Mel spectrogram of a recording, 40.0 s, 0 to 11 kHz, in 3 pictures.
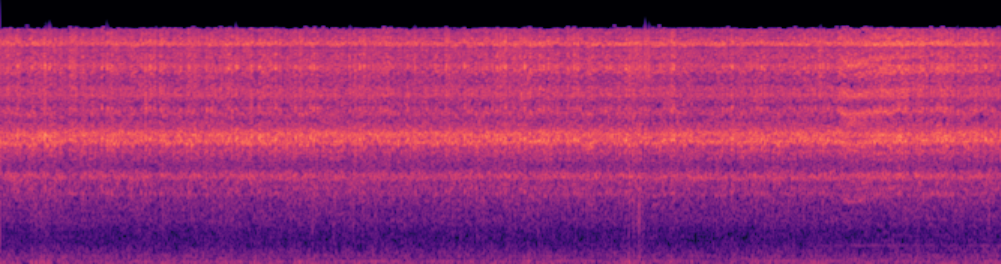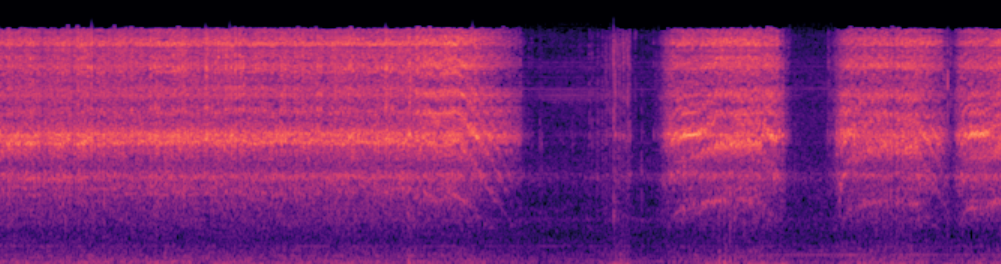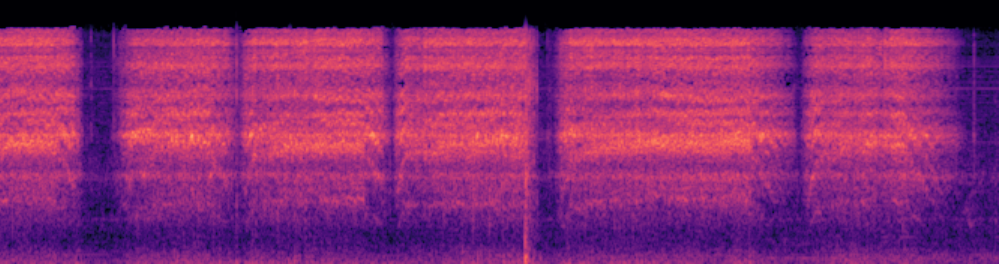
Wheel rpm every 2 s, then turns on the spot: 240, 230, 230, 230, 230, 230, 230, 230, 230, 210, 10, 110, 120, 150, 120, 170, 170, 180, 140, 130.
20-22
